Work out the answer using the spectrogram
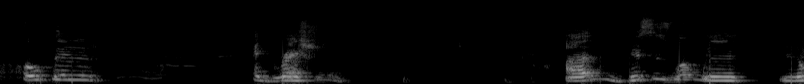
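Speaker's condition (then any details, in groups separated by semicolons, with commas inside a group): Cerebral palsy; from birth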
